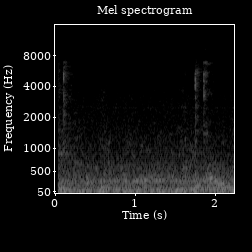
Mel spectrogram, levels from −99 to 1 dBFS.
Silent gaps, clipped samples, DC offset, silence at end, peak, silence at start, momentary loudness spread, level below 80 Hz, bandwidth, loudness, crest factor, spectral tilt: none; under 0.1%; under 0.1%; 0 s; -42 dBFS; 0.05 s; 3 LU; -62 dBFS; 7.2 kHz; -59 LUFS; 14 dB; -7 dB/octave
